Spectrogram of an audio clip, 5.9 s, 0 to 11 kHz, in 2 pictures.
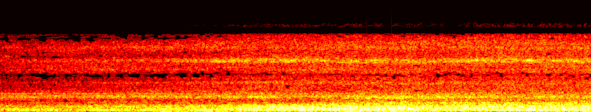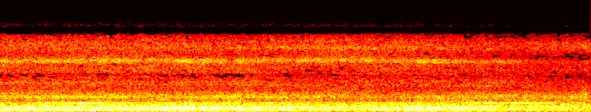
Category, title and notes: Soundscapes > Urban
Passing Tram 9
A sound of a tram passing by. The sound was recorded from Tampere, next to the tracks on the street. The sound was sampled using a phone, Redmi Note 10 Pro. It has been recorded for a course project about sound classification.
